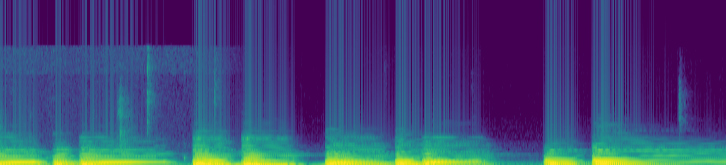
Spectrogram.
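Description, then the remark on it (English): Major chords on a piano, about eight struck alone in a relaxed, uneven rhythm, each ringing out and fading before the next; moderately loud. The chords show a song's chords played with a major quality added. “So like if I had to add some um, major or minor qualities to it, I would add major and it would sound like this.”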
